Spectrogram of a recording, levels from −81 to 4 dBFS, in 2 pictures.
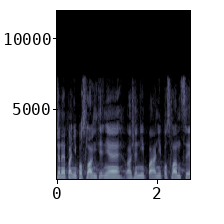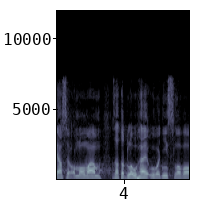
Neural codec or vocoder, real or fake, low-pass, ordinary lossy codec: none; real; 7.2 kHz; MP3, 48 kbps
